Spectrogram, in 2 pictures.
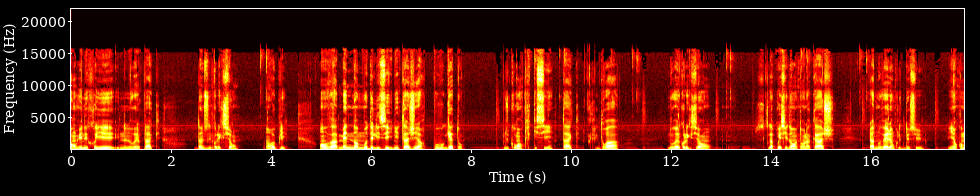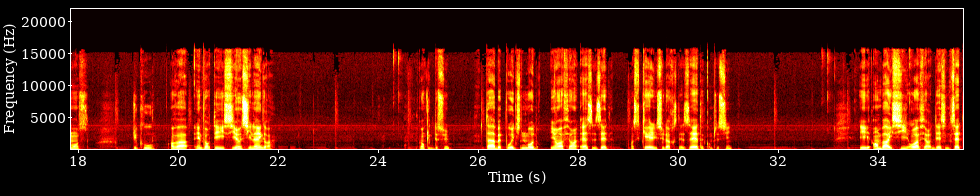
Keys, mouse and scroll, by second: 1.1-3.7 middle drag, 3.7 click, 5.8-8.9 middle drag, 9.1 click, 9.7-12.8 right drag, 13.1 click, 14.6 click, 15.8 click, 18.1 KP_1, 20.7 shift+a, 25.6 Tab, 27.7 s, 33.3 middle click, 33.7-34.5 scroll up 1, 34.5 alt+right click, 34.8-35.7 middle drag.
